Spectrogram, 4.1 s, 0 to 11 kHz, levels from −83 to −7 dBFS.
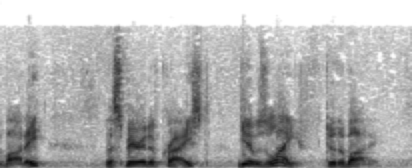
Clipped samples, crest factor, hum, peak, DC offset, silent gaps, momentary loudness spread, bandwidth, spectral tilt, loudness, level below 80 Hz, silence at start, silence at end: under 0.1%; 14 dB; none; 0 dBFS; under 0.1%; none; 11 LU; 9.8 kHz; -4.5 dB/octave; -13 LUFS; -54 dBFS; 0 s; 0.35 s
